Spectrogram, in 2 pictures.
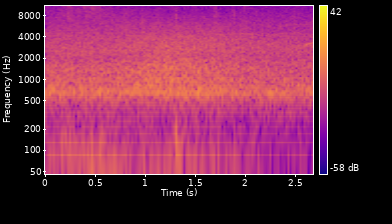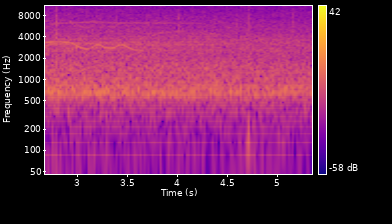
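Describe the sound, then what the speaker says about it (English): Stadium crowd in EA Sports College Football 26 after a score: a steady, broad murmur of many voices with scattered claps and a faint whistle, moderately loud and continuous. "this crowd is buzzing after that last score"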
